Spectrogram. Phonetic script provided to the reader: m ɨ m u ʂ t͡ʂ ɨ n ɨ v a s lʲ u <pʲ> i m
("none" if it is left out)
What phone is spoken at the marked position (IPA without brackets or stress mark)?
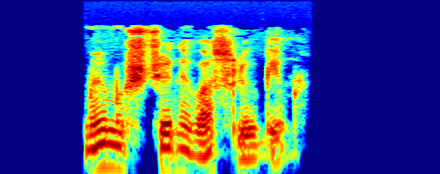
bʲ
